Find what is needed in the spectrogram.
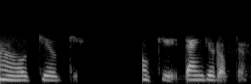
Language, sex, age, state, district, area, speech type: Malayalam, female, 18-30, Kerala, Kozhikode, rural, conversation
